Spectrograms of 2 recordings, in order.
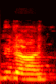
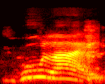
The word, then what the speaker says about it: Gülay: This spelling is pronounced in our country gulay.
